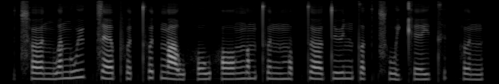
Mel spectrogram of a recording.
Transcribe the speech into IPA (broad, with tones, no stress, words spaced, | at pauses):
t͡sʰœː˨nwɐ˥n wyː˥k̚t͡sɛː˨˧ pʰɵ˨˥t̚t̪ʰɵ˥t̚ ŋaː˨˩w ho˨˧whɔː˨˧ŋɐ˥mt̪ʰɵ˧n mɐ˨˥p̚t̪œː˨ t̪yː˧nt̪ɐ˨k̚ t͡sʰuː˨˩jkʰe˨˧j t̪ʰɪ˥k̚hɵ˨n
